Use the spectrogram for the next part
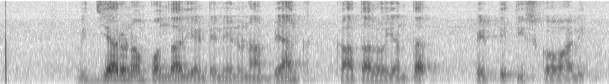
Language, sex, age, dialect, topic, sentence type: Telugu, male, 18-24, Central/Coastal, banking, question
